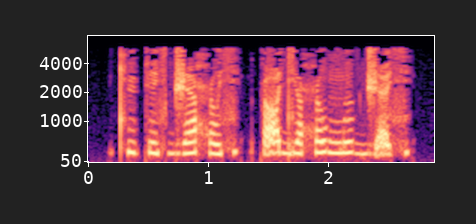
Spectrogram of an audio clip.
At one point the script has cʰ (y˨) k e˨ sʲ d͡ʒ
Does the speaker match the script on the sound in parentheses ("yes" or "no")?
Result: yes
